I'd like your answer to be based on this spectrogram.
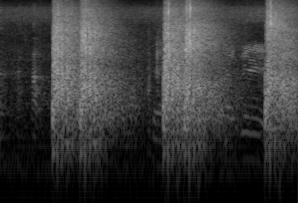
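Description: Three loud, sharp gunshots ring out at a firing range, spaced about a second apart, each with a brief echoing tail, close by and with faint voices in between.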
